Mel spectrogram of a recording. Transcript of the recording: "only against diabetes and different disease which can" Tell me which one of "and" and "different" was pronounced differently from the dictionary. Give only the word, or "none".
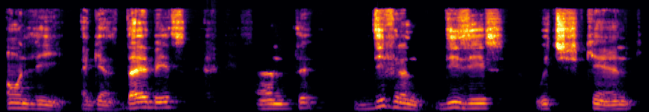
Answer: none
